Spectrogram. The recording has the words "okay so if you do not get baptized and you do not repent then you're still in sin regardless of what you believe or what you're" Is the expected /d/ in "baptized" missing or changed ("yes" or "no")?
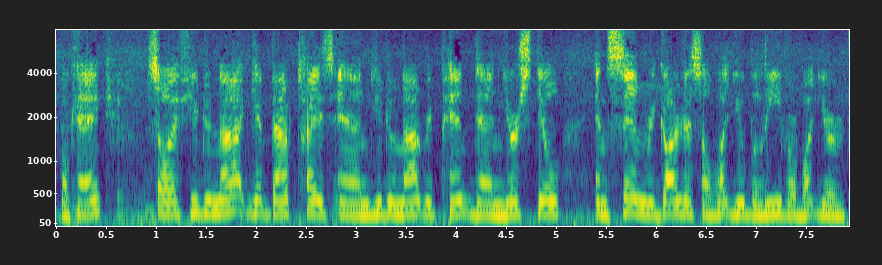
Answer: no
